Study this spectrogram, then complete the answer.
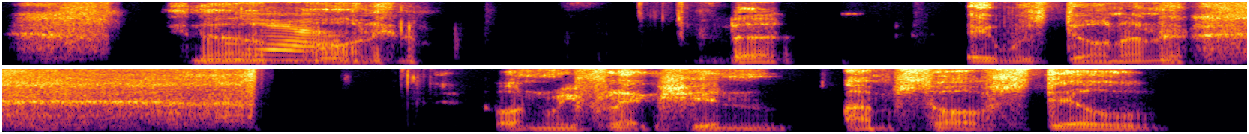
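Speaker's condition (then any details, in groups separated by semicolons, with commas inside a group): Vocal cord cancer, head and neck cancer, right vocal cord; right vocal cord carcinoma, stage three, 50 mm tumour, onset about 51, debulked not excised, chemoradiotherapy; normal voice kept, earlier voice croaky, weak, vanishing, breathing restricted, night choking, difficult intubation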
